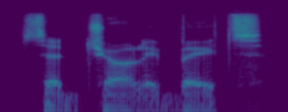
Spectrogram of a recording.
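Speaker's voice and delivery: ordinary delivery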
